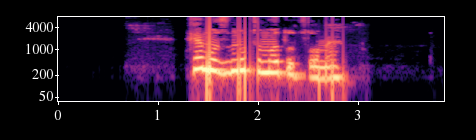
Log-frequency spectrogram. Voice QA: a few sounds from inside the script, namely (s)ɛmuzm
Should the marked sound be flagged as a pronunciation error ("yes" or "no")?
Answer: yes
